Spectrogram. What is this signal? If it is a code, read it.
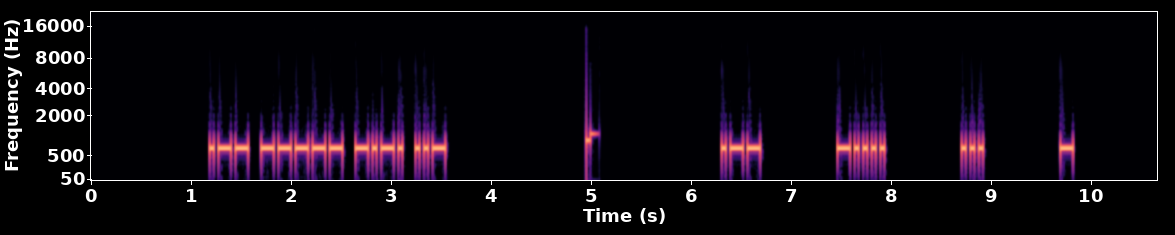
Morse code, heard as a keyed tone, about 28 wpm, spaced as for 14 wpm, 700 Hz. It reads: W0CU W6ST
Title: USA Call Signs - 4 Characters - 6x Character Spacing - 28wpm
